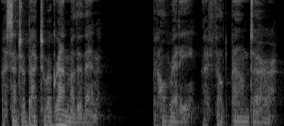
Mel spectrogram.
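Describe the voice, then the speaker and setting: A stoic game monster hunter with an extremely low, heavily rasping voice. He is weary and guarded, speaking in short clipped sentences with little display of feeling. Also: little pitch movement, moderate pace, sharp tone, full character voice. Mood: somber, reflective. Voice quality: gravelly, husky. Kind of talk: restrained video game dialogue.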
